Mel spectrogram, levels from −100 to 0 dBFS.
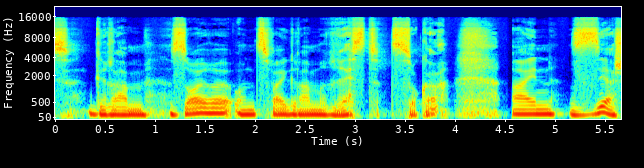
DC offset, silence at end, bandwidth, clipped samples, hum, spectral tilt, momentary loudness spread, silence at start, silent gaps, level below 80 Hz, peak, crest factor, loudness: under 0.1%; 0 s; 16 kHz; under 0.1%; none; -4.5 dB/octave; 8 LU; 0 s; none; -46 dBFS; -8 dBFS; 10 dB; -19 LUFS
